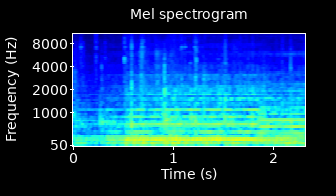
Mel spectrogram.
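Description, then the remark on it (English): A single horse clip-clops at a steady walking pace, hooves striking in an even rhythm as it pulls an ambulance carriage along a passageway, with a constant low hum underneath and no talking. “The ambulance is pulled along the passageway by a single horse.”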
